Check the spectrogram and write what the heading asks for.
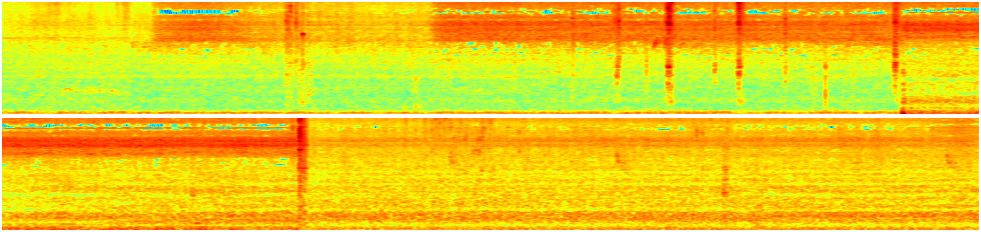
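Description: Gas canister camp stove being lit: a hiss of gas, a couple of igniter clicks, then a sharp click about nine seconds in as the burner catches and burns with a steady rushing sound, over a low rumble.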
